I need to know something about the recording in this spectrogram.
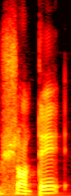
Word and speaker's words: chante: Whether there's an E or an ES, you just say chante. You pronounce the T because there's an E. And then you have nous chantons et vous chantez, and then il chante.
